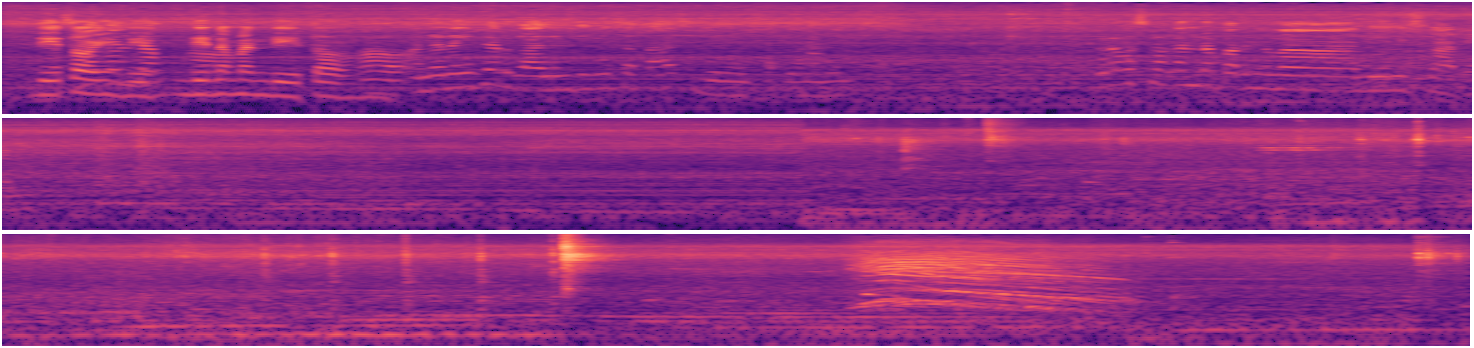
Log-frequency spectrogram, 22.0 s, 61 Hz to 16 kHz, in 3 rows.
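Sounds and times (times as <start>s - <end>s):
low engine-like hum: 14.7s - 21.8s.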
